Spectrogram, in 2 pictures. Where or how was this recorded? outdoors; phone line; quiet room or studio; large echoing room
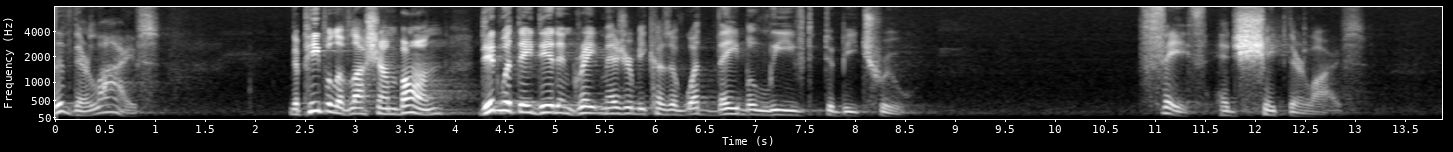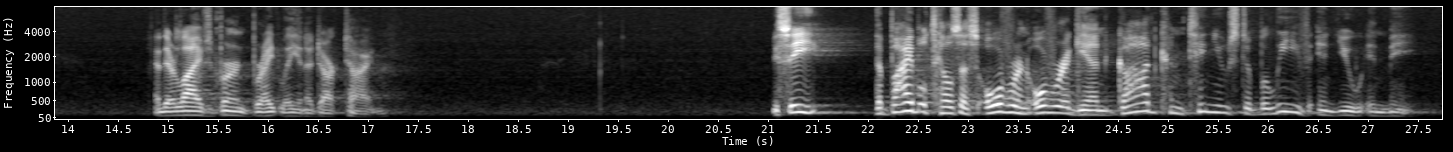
large echoing room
